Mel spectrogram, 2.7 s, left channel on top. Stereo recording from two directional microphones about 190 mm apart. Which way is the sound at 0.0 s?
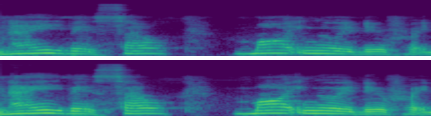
15° right (ahead or behind).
